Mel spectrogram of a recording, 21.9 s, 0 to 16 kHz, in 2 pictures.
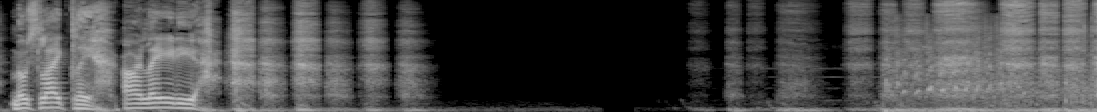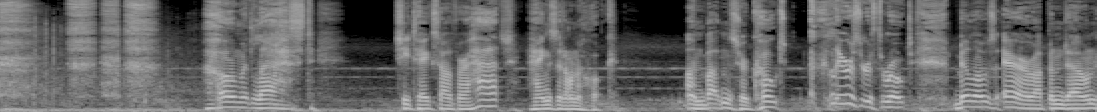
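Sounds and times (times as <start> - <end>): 
speech: 0.1 - 2.4, 13.4 - 14.2, 15.0 - 21.9
person panting in quick short breaths: 2.0 - 4.4, 6.9 - 12.8.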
